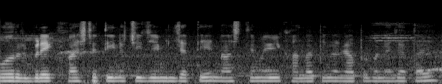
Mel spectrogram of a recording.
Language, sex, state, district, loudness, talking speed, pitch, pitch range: Hindi, male, Haryana, Jhajjar, -23 LUFS, 230 wpm, 155 Hz, 155-160 Hz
